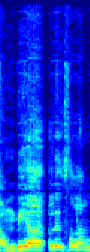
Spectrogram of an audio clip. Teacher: نون ساکن کے بعد با ہے, میم سے پڑھتے ہیں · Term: اخلاب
